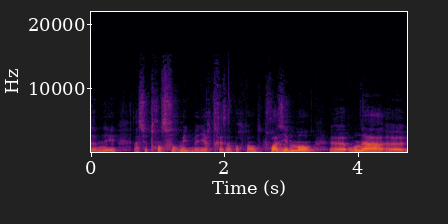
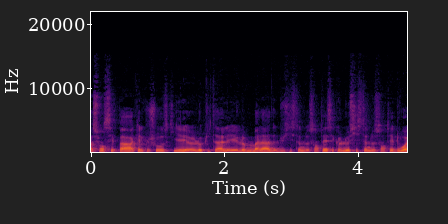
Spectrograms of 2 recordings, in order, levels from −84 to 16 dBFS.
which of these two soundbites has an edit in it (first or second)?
first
